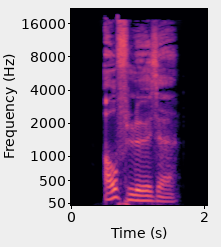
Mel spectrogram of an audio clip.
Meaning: inflection of auflösen: 1. first-person singular dependent present 2. first/third-person singular dependent subjunctive I
- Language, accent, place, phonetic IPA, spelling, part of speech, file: German, Germany, Berlin, [ˈaʊ̯fˌløːzə], auflöse, verb, De-auflöse.ogg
